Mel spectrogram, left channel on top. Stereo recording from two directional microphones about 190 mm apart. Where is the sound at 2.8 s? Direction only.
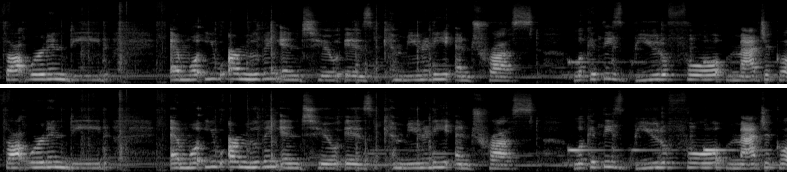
15° left (ahead or behind).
